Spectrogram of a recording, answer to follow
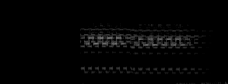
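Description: A brief electronic ringing tone of several steady, fluttering pitches, like a telephone ring, starting suddenly just under a second in and fading after about a second.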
